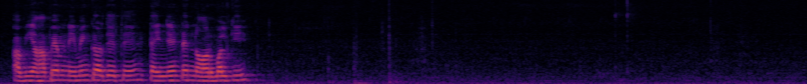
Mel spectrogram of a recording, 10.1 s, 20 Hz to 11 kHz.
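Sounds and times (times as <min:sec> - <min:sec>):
faint computer mouse clicks: 0:07.6 - 0:08.0.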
